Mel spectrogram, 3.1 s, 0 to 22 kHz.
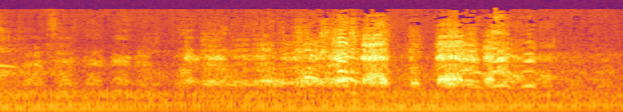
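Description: A flock of geese, scared into flight, honks in overlapping bursts, building to a louder cluster of calls midway, over a steady low background rumble, at Mortagne-du-Nord in northern France near the Belgian border, in early January 2021.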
